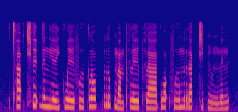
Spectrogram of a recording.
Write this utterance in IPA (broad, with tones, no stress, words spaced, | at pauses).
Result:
tʰa˦˥ʔ t͡ɕʰe˦˥ʔde˧njeː˩˦jkweː˨˩ fɯː˨˩klɔː˦˥k̚pru˥˩k̚ ma˨˩mpʰleː˧ pʰlaː˧kwɔ˥˩ʔ fɯː˦˥mra˦˥k̚ t͡ɕi˦˥t̚ŋɯ˨˩ŋme˦˥n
